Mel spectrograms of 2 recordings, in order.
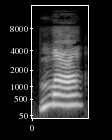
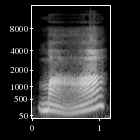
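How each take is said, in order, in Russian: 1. Тон остается высоким и ровным. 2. Тон опускается низко, а затем поднимается.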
